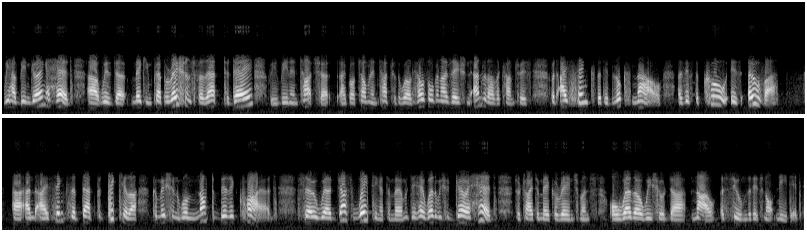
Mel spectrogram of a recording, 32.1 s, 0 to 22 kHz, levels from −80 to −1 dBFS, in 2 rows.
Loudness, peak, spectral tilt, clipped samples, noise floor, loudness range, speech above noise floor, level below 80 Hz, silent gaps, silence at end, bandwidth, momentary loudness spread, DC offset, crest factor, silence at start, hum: -20 LUFS; -4 dBFS; -4.5 dB/octave; under 0.1%; -55 dBFS; 4 LU; 35 dB; -74 dBFS; none; 0.15 s; 10.5 kHz; 14 LU; under 0.1%; 16 dB; 0.05 s; none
